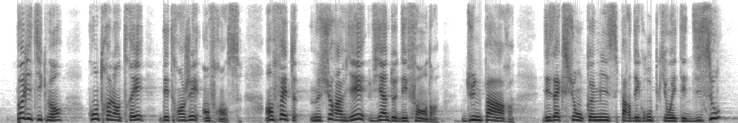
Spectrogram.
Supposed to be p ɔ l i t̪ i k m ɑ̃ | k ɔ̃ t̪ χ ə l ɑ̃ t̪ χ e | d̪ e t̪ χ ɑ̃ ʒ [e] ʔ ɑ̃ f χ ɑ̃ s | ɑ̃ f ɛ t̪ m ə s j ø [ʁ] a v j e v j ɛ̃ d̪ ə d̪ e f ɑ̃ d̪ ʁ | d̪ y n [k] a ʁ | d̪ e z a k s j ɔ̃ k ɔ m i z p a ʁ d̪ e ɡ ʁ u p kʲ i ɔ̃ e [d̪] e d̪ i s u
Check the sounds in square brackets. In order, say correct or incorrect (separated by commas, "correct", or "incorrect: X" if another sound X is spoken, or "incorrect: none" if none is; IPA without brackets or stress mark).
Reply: correct, correct, incorrect: p, incorrect: t̪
